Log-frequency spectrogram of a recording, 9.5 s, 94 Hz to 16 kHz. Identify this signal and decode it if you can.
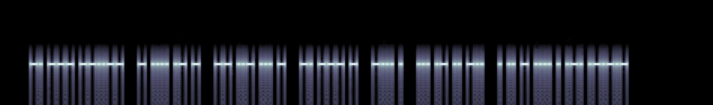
Morse code, heard as a keyed tone, about 40 wpm, 700 Hz. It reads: NO, THAT MUST NOT BE SAID EITHER.
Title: Sentences from Top 600 Words 40wpm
